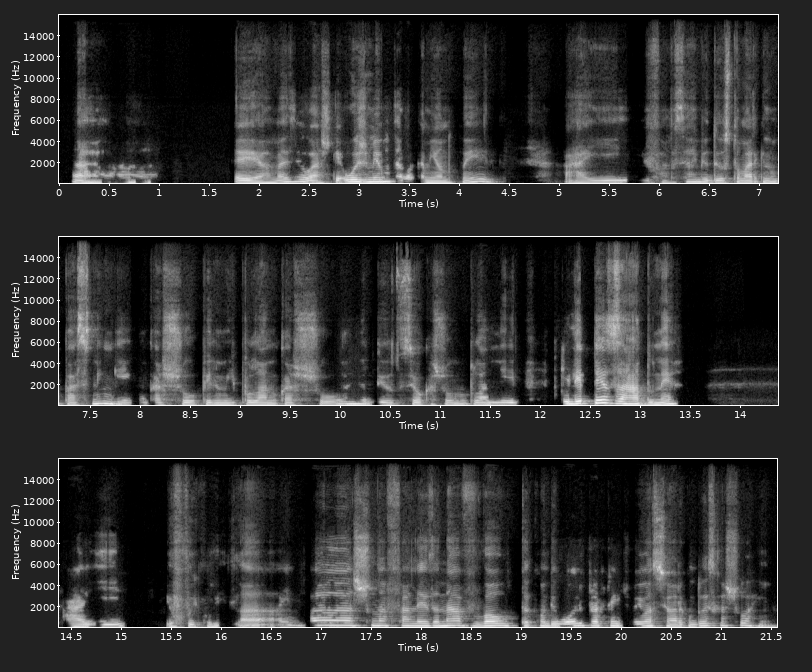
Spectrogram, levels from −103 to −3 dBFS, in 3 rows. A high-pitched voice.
No: medium, 175 Hz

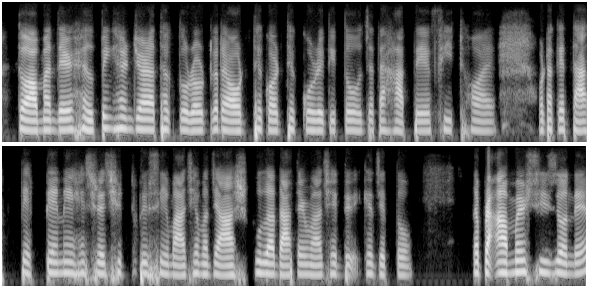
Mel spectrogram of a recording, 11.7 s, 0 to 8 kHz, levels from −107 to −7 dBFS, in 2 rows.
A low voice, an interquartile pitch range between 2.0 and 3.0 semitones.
No: medium, 175 Hz; narrow, 2.4 semitones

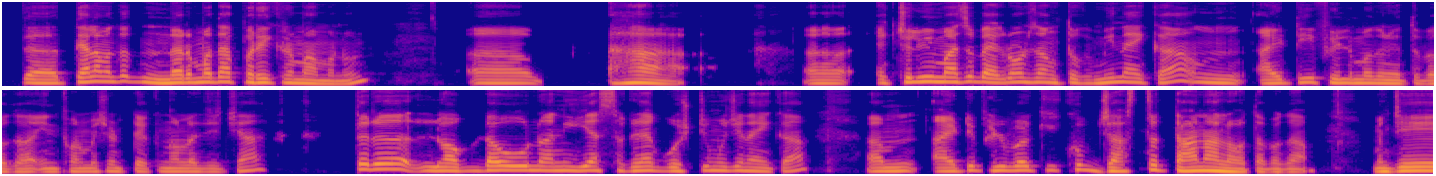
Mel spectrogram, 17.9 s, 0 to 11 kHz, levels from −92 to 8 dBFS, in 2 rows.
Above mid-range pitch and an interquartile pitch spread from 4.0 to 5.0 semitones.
No: medium, 145 Hz; average, 4.3 semitones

